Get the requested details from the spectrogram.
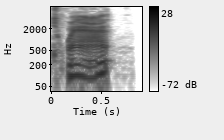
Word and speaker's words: twat: The easiest way to tell the difference between a Brit and a Yank is how they pronounce a word spelt T-W-A-T. – The twat. – Yeah, well, British people call it a twat. But for reasons that I'm yet to figure out, although it's spelt T-W-A-T, Americans pronounce it T-W-O-T.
